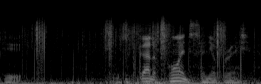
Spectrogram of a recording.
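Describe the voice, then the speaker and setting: A man's voice: deep voice, very animated, a little slow, background noise, exaggerated voice. An actor playing a sly but easily rattled gunman in a vintage radio crime drama. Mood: wary, hesitant. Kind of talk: 1940s-50s radio crime acting.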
